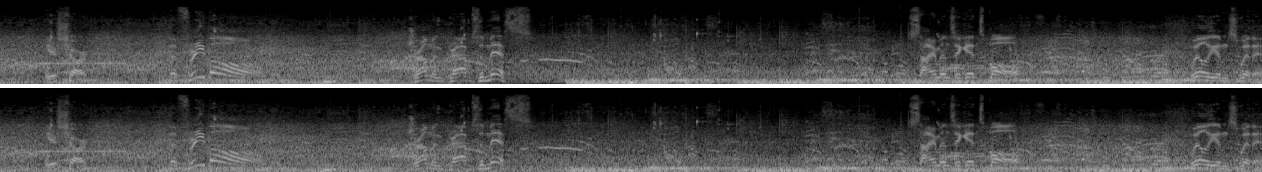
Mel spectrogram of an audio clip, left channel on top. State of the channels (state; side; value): noise; right; rumble, 8 dB below the sound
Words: Here's Sharp. The 3 ball. Drummond grabs the miss. Simons against Ball. Williams with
